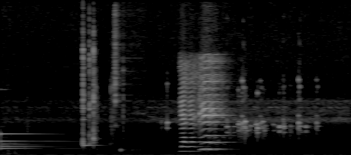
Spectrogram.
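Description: A short electronic jingle chimes.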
